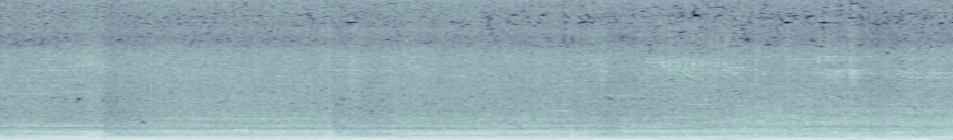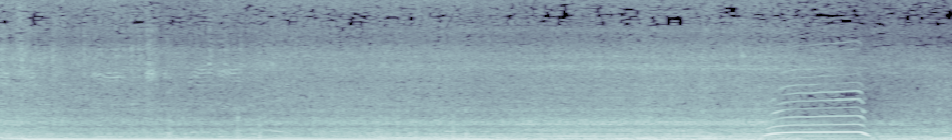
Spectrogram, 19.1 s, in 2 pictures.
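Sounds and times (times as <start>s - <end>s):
motorcycle engine on dyno: 0.0s - 19.0s.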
